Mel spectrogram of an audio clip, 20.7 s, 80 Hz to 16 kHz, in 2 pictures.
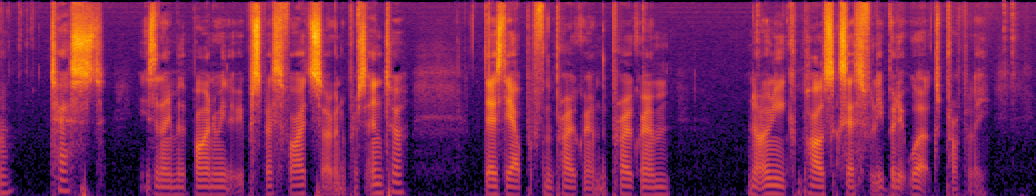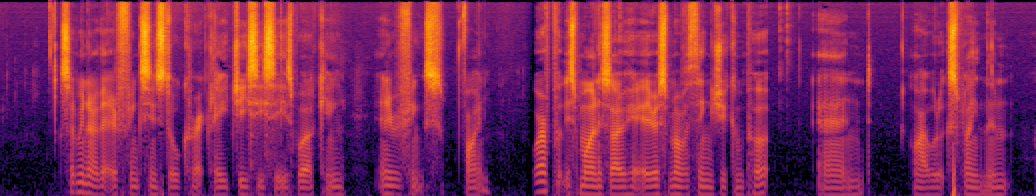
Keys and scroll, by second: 4.5 Return.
